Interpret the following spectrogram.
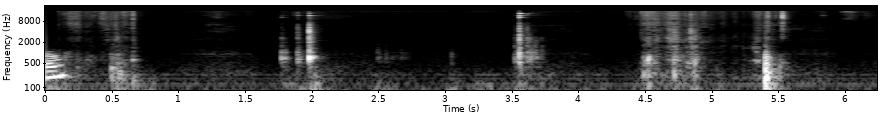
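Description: Cast aluminum ingots being set down and stacked on a digital scale: a few sharp metallic clinks and knocks, spaced out, with a cluster of them near the end.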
